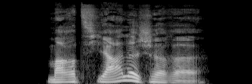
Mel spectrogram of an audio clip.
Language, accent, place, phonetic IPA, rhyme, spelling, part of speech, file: German, Germany, Berlin, [maʁˈt͡si̯aːlɪʃəʁə], -aːlɪʃəʁə, martialischere, adjective, De-martialischere.ogg
- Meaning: inflection of martialisch: 1. strong/mixed nominative/accusative feminine singular comparative degree 2. strong nominative/accusative plural comparative degree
